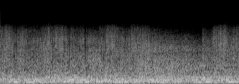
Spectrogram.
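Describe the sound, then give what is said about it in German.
Explosions and fires during the wartime bombing of Nuremberg form a dense, steady roar, a loud continuous rumble with no distinct separate blasts. “Explosions and fires are sucking the oxygen from the air.”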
